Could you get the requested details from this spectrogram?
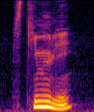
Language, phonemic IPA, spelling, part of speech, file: French, /sti.my.le/, stimuler, verb, Fr-stimuler.ogg
- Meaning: 1. to stimulate 2. to whip up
